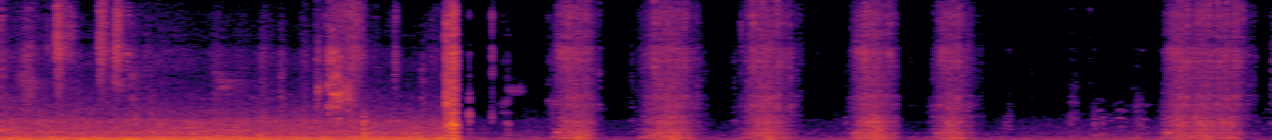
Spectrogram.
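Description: Sewing machine stitching a cloth handbag: a long continuous whirring run, then several short stop-start bursts of stitching, close and moderately quiet.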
